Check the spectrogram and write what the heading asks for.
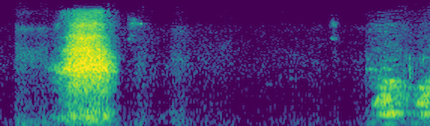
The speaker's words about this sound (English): Yeah. I heard a dog.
